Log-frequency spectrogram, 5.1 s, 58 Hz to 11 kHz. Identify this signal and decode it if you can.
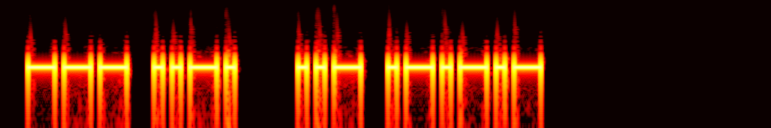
Morse code, heard as a keyed tone, about 20 wpm, 700 Hz. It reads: OF U.
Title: Sentences from Top 200 Words and Abbreviations 20wpm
